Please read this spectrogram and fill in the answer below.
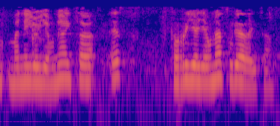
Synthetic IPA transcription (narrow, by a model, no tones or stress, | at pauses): manejɾo̞ʝawnajt͡sa | es | so̞riʎaʝawnasuɾe̞aðajt͡sa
